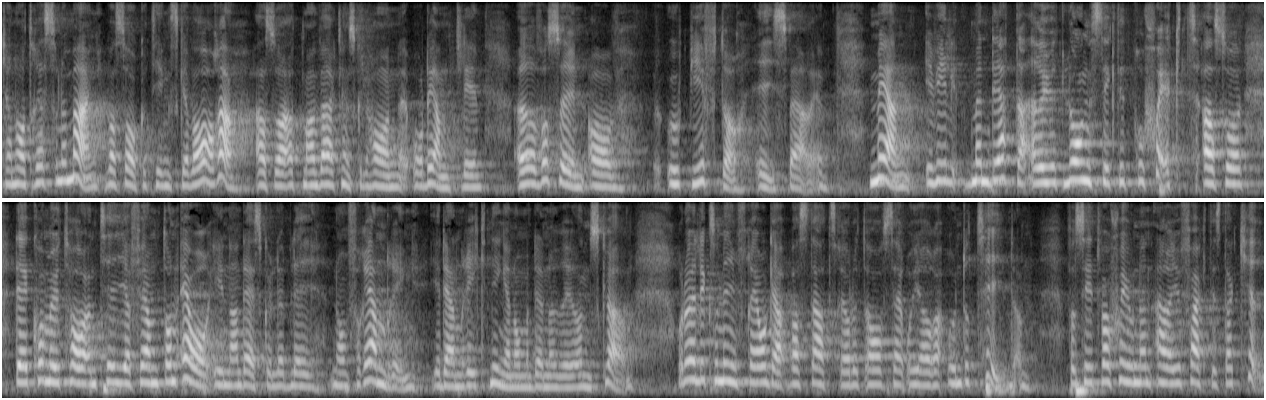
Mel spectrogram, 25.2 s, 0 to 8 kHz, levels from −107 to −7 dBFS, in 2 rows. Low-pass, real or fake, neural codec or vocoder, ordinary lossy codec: none; real; none; none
